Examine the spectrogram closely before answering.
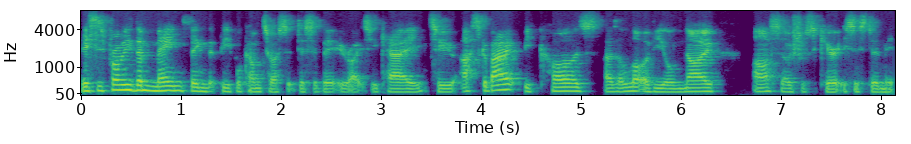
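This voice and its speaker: A man with a British accent, fairly high pitch and lively intonation, at a fairly quick pace against a quiet background. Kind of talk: webinar presentation. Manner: fast.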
